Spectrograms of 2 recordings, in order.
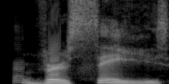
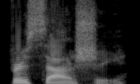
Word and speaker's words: Versace: with your name and why do you pronounce it verses and not Versace so for those who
